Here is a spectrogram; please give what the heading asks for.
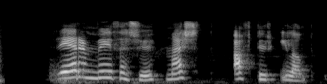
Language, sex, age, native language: Icelandic, female, 13, Icelandic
